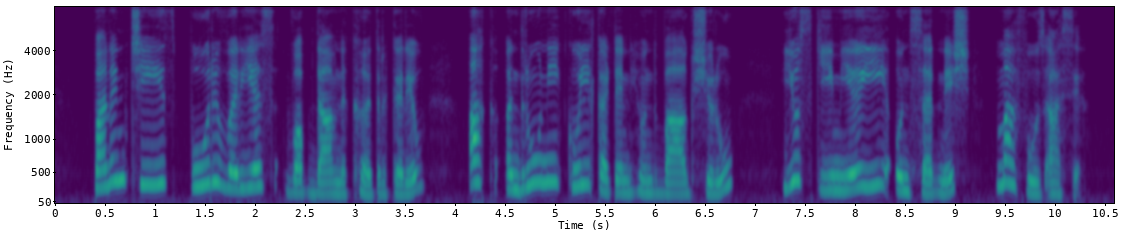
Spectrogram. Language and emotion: Kashmiri, neutral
